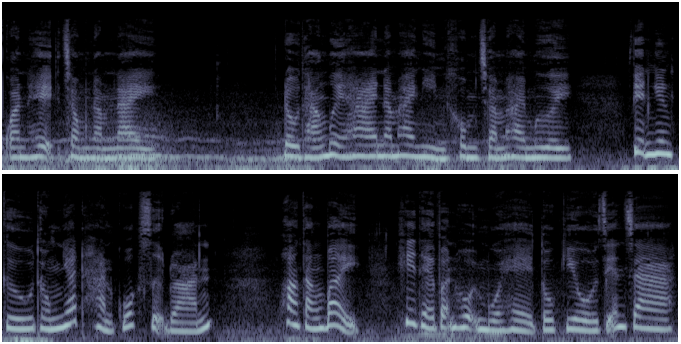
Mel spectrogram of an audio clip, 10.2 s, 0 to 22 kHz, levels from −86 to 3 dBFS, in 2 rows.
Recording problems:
wind noise on the microphone; occasional gusts; 15 dB below the speech

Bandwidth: 15 kHz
